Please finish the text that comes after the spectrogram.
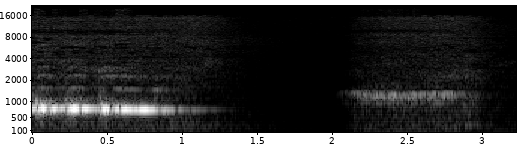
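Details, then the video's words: Zebra dove (perkutut) singing actively (gacor): a loud, rich, low cooing note held about a second and fading, then after a pause a softer, higher, slightly wavering coo lasting nearly a second; quiet surroundings with no other clear sounds. "perkutut gacor Joss"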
